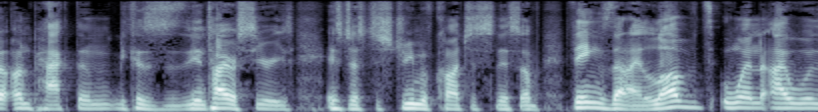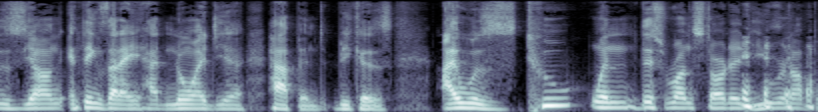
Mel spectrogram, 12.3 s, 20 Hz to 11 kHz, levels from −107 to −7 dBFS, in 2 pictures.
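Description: No technical faults can be heard anywhere in this recording.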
